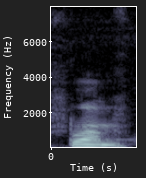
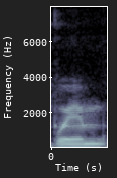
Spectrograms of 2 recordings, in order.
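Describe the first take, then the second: First: The second vowel is a weak 'uh' sound. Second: The second vowel is a clear 'eh' sound.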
